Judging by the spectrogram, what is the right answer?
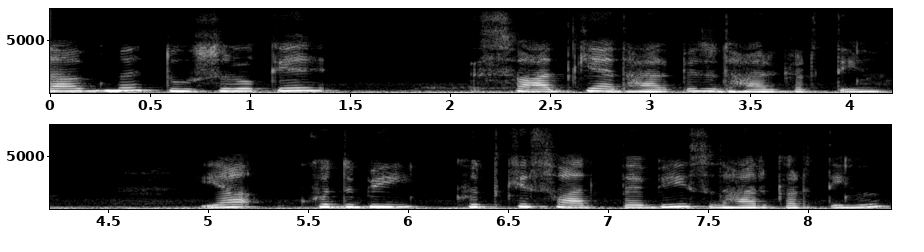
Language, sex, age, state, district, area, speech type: Hindi, female, 45-60, Madhya Pradesh, Bhopal, urban, spontaneous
